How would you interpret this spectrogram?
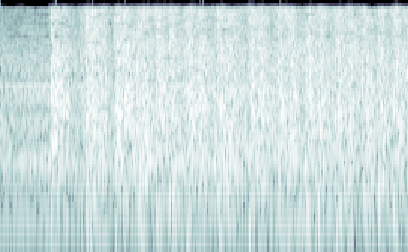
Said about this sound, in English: They shoot the vehicle up first. Crush the vehicle with the tank.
